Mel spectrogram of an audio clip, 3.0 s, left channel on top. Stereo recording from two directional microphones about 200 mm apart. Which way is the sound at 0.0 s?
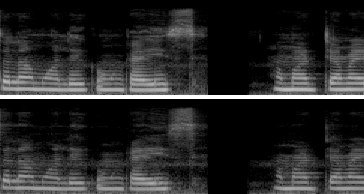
35° left (ahead or behind).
